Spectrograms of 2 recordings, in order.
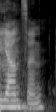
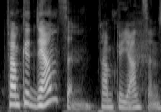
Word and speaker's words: Famke Janssen: That's Famke Janssen. – Famke Janssen. So her accent also slips in and out. – Just told us how to pronounce it.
